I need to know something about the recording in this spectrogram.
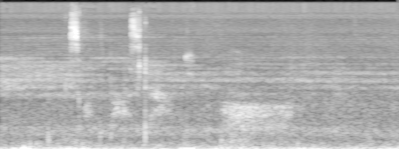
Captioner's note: whispering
